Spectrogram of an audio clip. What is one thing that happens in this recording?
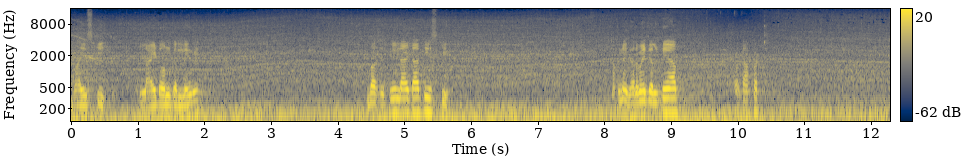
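A car engine hums steadily and speeds up.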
